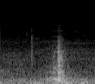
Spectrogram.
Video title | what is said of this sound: SPRINGTIME IN A SEMI - Good Weather for Trucking | no that sounds empty that sounds Hollow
